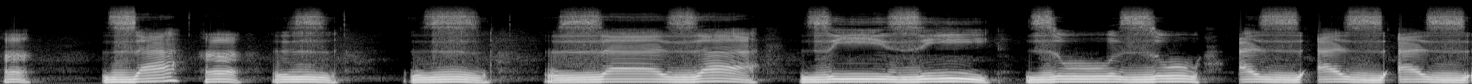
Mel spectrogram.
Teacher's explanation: kalau zai makhrajnya keluar dari ujung lidah sejajar atau mengarah ke gigi sari bawah atau ke ujung gigi sari bawah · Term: huruf zai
